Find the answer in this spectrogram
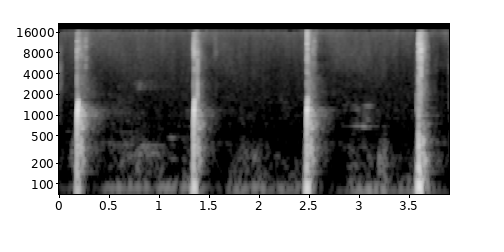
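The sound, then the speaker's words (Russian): Water drips in a steady, slow rhythm: four crisp plops spaced a little over a second apart, each sharp and clear, over a faint low hum. “Не пытка водой, а капелька воды когда.”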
